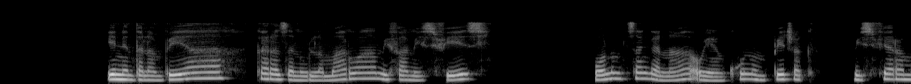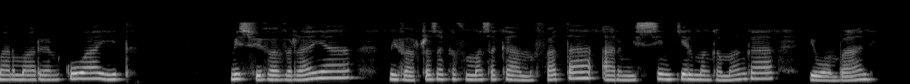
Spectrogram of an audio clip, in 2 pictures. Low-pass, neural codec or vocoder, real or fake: 7.2 kHz; none; real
